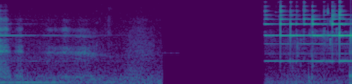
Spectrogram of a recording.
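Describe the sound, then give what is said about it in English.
A bell at a camp rings with sustained metallic tones, fades into a brief silence, then rings again louder and brighter, its overtones shimmering over a faint background hiss. “And that's when the bell rang.”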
